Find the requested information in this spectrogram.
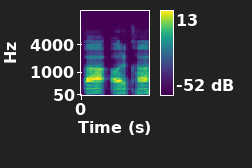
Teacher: का और ख हमारी कंठ ध्वनि हो जाएंगी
